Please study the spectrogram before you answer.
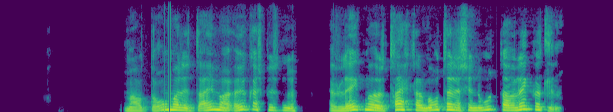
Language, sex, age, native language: Icelandic, male, 70-79, Icelandic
